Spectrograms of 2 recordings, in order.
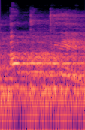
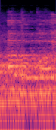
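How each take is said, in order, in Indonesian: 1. Vokal akhirnya condong ke arah e. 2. Vokal akhirnya adalah a terbuka yang biasa.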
